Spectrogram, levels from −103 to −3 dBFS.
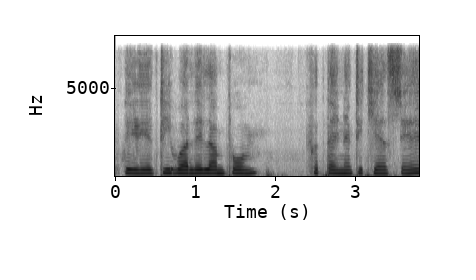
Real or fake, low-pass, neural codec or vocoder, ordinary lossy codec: fake; 7.2 kHz; codec, 16 kHz in and 24 kHz out, 0.8 kbps, FocalCodec, streaming, 65536 codes; none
